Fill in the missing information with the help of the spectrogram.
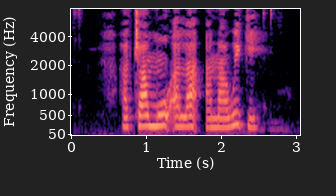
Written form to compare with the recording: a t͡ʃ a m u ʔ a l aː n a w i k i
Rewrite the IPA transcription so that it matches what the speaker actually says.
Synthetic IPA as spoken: a t͡ʃ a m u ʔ a l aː n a w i k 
